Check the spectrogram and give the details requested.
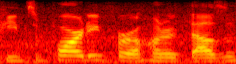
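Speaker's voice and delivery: normal talking voice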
